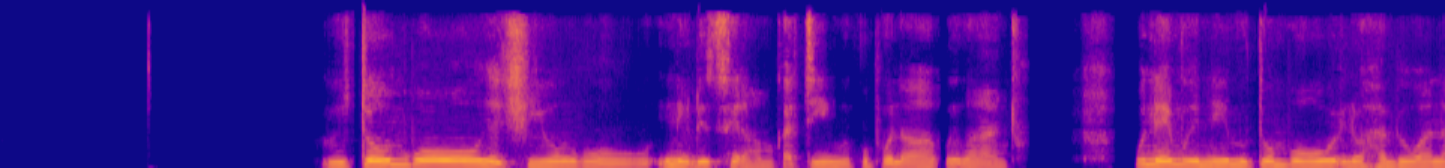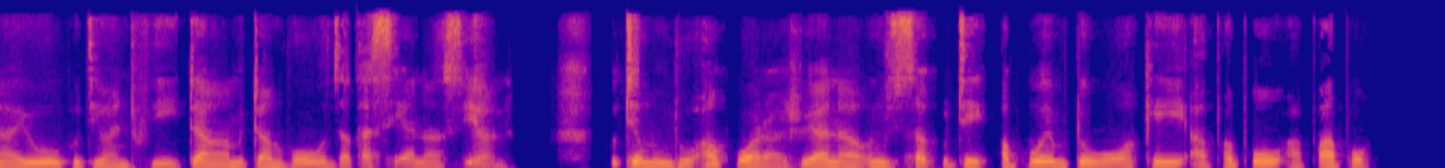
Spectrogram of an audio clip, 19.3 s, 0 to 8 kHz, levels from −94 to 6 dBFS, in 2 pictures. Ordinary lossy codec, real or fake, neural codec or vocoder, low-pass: AAC, 32 kbps; fake; codec, 16 kHz, 1 kbps, X-Codec, HuBERT features, trained on LibriSpeech; 7.2 kHz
